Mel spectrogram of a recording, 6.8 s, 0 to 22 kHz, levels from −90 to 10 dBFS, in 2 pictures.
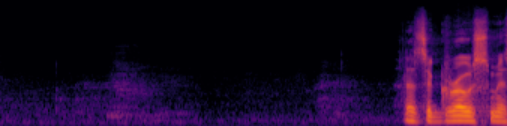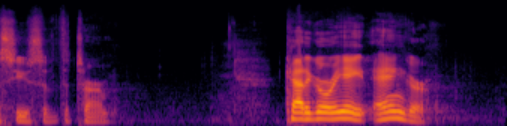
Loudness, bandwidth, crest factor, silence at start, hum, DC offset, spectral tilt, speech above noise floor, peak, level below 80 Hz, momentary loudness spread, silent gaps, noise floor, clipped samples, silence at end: -22 LUFS; 14.5 kHz; 26 dB; 2.7 s; none; under 0.1%; -4.5 dB/octave; 51 dB; 0 dBFS; -70 dBFS; 19 LU; none; -72 dBFS; under 0.1%; 0.5 s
